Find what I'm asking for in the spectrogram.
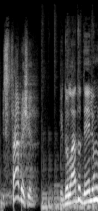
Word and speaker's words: establishment: Eu estou lutando contra um sistema, contra o establishment, contra o establishment, establishment. – Não, você tá falando errado. É, fala, repete comigo. Es, es, tá, tá, blish, blish, ment, ment, establishment.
